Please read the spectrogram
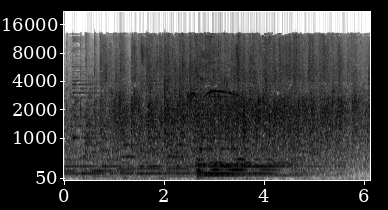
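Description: Audience applause swelling over the final acoustic guitar chords at the end of a song. The guitar moves to a last held chord partway through, and the applause carries on as it dies away.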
